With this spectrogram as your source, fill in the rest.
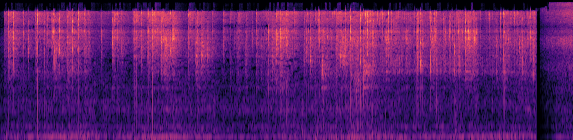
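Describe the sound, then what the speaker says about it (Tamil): Steady, loud crackling sizzle of mustard seeds, cumin and dried chillies frying in hot oil in a kadai, with scattered pops and sputters throughout, cutting off abruptly near the end. "இப்போ கடாய் சூடானதும் கடுகு ஜீரகம் காஞ்ச மிளகாய் தாளிச்சிக்கலாம்"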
